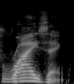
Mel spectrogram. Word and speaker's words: Reising: And his last name may look like it's pronounced Reising, but it's actually pronounced Rising. Buck Rising. His name loosely translates to inflation. In fact, a good way to remember how to pronounce his last name is that his last name is a lot like his weight, Rising.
